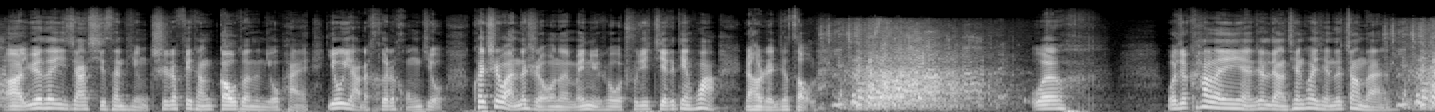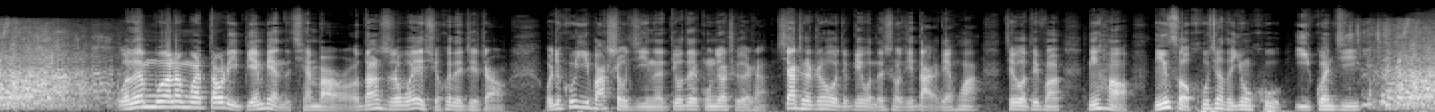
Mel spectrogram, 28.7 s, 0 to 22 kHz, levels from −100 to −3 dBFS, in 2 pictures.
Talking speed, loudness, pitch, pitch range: 270 characters per minute, -19 LUFS, 120 Hz, 105-145 Hz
